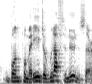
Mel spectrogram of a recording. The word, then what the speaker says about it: buon: So you got three sounds in buon.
